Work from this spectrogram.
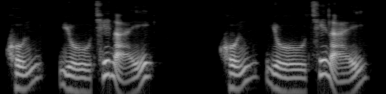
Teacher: on entend bien le yu chi, hein, il tombe, et nai, il est cassé, il a une intonation cassée.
